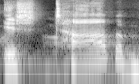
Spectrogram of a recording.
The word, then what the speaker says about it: Ixtab: Here's the thing: it's pronounced Ishtab, but the way that it's spelled is Ixtab.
